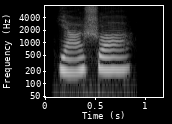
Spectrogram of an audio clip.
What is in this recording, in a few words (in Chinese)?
"牙刷", Chinese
